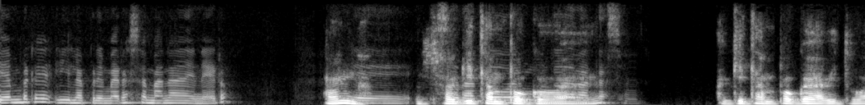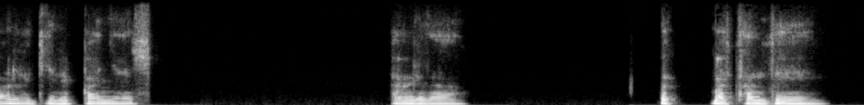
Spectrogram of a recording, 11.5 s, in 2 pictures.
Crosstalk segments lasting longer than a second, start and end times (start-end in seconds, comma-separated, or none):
2.3-4.0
